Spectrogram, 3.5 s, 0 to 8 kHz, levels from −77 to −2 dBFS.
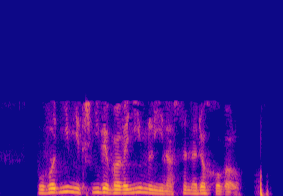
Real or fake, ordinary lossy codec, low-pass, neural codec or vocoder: real; AAC, 16 kbps; 7.2 kHz; none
